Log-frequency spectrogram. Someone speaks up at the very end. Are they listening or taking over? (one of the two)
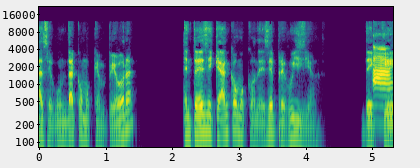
listening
